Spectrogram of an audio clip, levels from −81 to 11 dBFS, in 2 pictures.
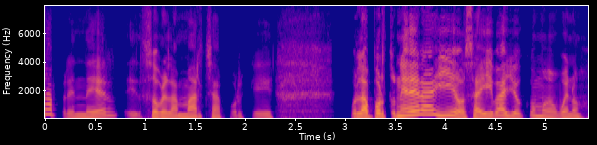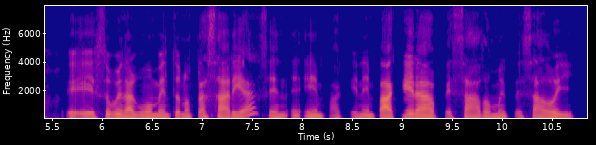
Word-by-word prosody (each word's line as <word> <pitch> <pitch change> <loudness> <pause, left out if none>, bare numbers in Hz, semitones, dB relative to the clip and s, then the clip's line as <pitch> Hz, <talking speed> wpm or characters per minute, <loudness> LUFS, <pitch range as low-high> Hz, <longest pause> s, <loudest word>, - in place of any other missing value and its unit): aprender 190 - -2 0.3
sobre 155 -3 +1
la 145 -1 0
marcha, 175 -3 -1
porque 130 -1 -12 0.8
por 200 - -1
la 205 - +10
oportunidad 215 +7 +6
era 315 +1 +7
ahí, 265 -4 +4
o - - +5
sea, 185 +3 +3
iba 225 +4 +4
yo 210 -3 0
como, 200 -5 -3
bueno, 155 -4 -3 0.2
e 150 - -5
e - - -2
estuve 175 +5 -5
en 185 - -3
algún 155 0 -2
momento 160 -1 -4
en 155 - -6
otras 165 +1 -8
áreas, 155 - -2 0.2
en 160 -4 -6
en 140 0 -9
empa 140 -1 -7
en 155 -1 -10
empaque 150 +6 -1
era 200 -1 +1
pesado, 145 +1 -7
muy 160 -1 -6
pesado 160 -1 -6
y 155 -4 -6
165 Hz, 195 wpm, -23 LUFS, 150-195 Hz, 0.8 s, la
